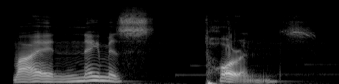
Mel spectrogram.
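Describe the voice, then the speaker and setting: Faint music plays in the background as a man uses a put-on character voice at a fairly high pitch. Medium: actual play. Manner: seething with rage.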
